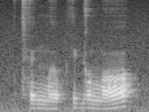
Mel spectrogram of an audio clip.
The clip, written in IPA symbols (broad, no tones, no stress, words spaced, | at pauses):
tʰɛŋ͡mʌ pʰiɖɔŋɒ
